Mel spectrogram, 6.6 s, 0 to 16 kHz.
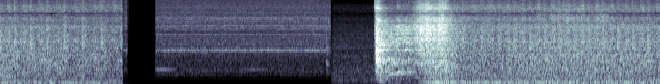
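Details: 1979 Cadillac Brougham d'Elegance, 425 cu in four-barrel V8, stored about 10 years in a pole barn, new battery, running on old fuel: after a short crank it fires up and settles into an even, steady idle with no misses; starts normally.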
